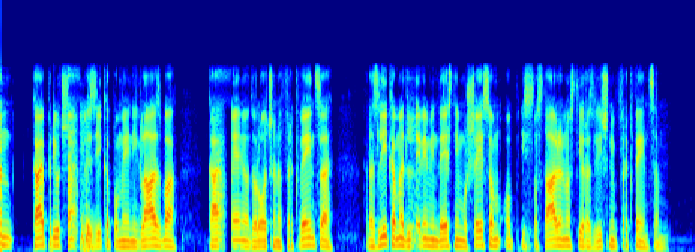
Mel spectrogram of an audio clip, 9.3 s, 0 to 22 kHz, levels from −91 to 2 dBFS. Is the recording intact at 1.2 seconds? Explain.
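No. At 1.2 seconds the audio sits inside a stretch of VoIP packet loss concealed by the speech codec, running from 0.83 to 1.28 s. About 260 ms of audio went missing across 320 ms, with the longest gap lasting 140 ms. The decoder filled each gap by extending its last pitch and spectral shape at falling gain. The speech smears into a buzzy tone or a coloured noise that fades, and stays weak or distorted for tens of milliseconds or more after the stream recovers.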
